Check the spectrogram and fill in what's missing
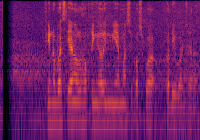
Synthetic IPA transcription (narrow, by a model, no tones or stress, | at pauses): finobast̪ianɔlɛɦɔk̚t̪iŋɡalimiamasikɔskwa | kərdiwaɲt͡ʃaɾa̰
